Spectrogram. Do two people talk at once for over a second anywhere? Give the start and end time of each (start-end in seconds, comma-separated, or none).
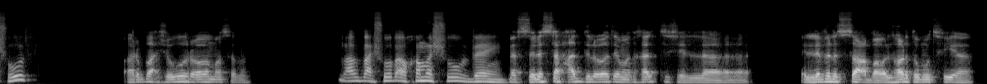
none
